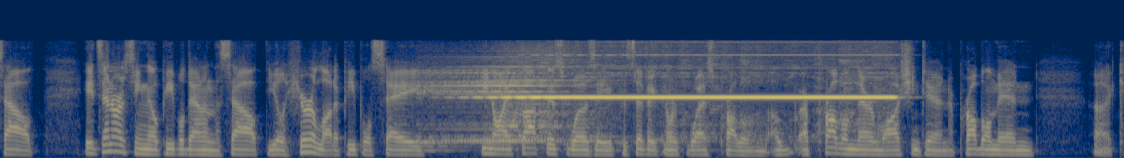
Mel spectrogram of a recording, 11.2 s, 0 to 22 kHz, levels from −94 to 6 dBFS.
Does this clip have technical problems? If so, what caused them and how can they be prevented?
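Yes. From 4.16 to 9.39 s a piercing tone near 2 kHz swells, building with repeats roughly every 150 ms, until it peaks about 15 dB above the speech. This is feedback howl: a loudspeaker's output re-enters a nearby microphone and gains level on each pass around the loop. Keep only one device joined in the room, or mute the others and use headphones.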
